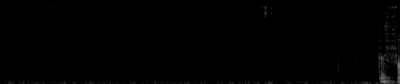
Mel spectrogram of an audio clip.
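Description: Faint handling noise of cellophane-wrapped playing-card boxes being held and shifted in the fingers: a couple of brief light crinkles or taps, about half a second in and again past two and a half seconds, over near silence.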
